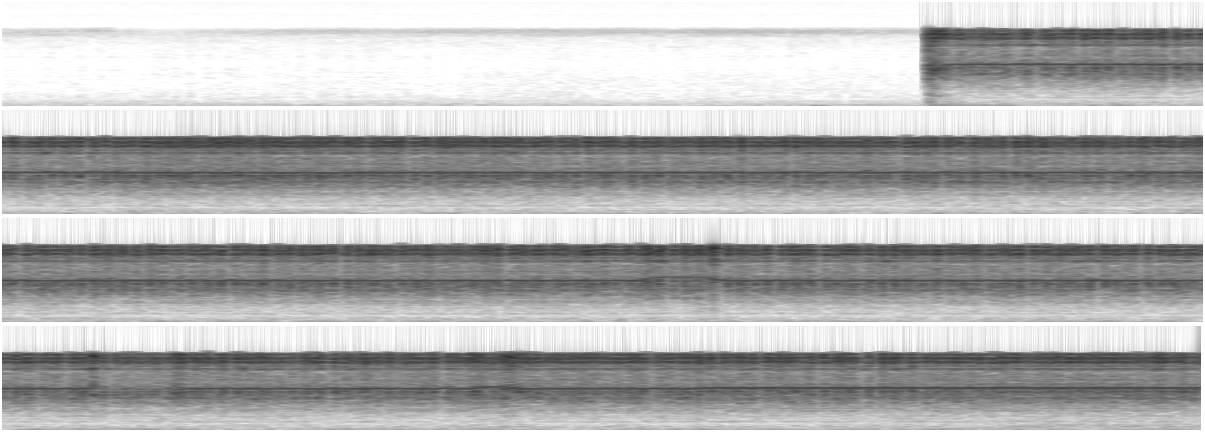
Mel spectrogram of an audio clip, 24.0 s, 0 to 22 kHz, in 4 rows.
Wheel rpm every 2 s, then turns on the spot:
0, 0, 50, 110, 110, 110, 110, 110, 110, 100, 110, 110.
none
